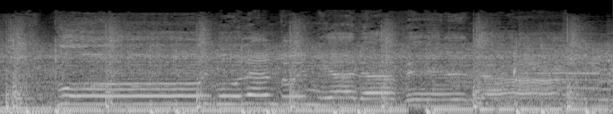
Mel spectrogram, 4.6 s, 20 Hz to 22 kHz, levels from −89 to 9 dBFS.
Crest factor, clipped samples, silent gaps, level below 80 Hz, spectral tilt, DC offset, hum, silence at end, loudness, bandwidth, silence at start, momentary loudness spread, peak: 14 dB; under 0.1%; none; -24 dBFS; -4.5 dB/octave; under 0.1%; none; 0 s; -16 LUFS; 15 kHz; 0 s; 2 LU; -2 dBFS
